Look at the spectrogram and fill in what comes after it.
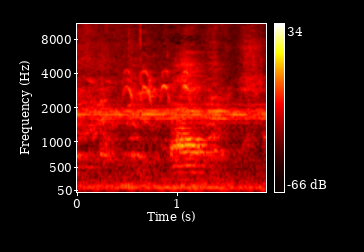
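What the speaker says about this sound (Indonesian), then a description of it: "Ada ayam juga guys di sini" Poultry calls, clucking and honking fowl at a farm alongside ornamental Muscovy ducks, sound in a brief, busy stretch over a constant hum, moderately close.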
